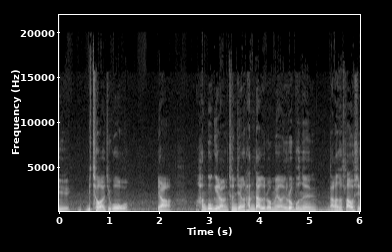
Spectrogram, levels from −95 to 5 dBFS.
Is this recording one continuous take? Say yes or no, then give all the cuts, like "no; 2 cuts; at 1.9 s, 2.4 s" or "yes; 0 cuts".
yes; 0 cuts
